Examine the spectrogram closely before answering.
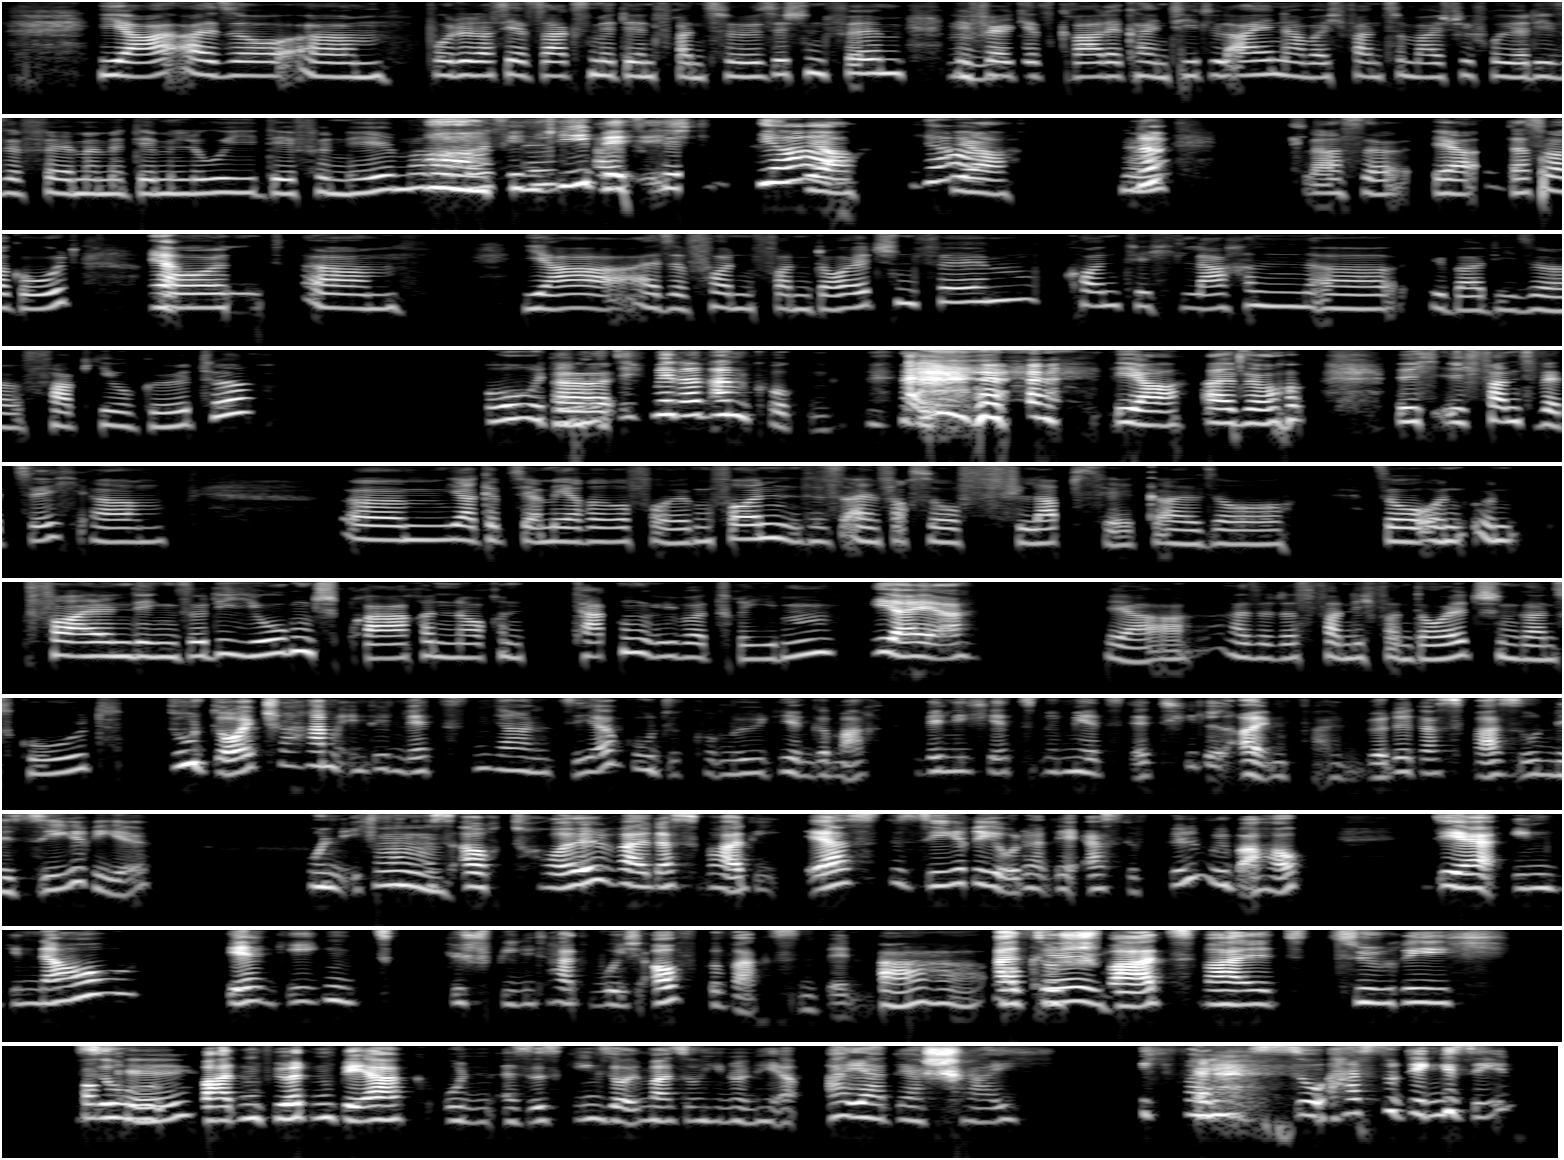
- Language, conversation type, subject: German, unstructured, Welcher Film hat dich zuletzt richtig zum Lachen gebracht?
- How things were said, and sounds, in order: joyful: "Ah, den liebe ich. Ja, ja, ne?"; joyful: "Oh, den muss ich mir dann angucken"; laugh; laughing while speaking: "also"; chuckle; joyful: "Ich fand den so"; chuckle; anticipating: "Hast du den gesehen?"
